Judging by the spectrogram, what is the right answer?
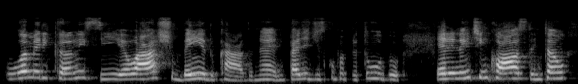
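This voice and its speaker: A young woman with a Brazilian accent chats casually as a podcast host, her voice sitting noticeably high. She talks in a lively, anecdotal way and briefly acts out the people she is describing. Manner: chatty and lively, acting out quoted people in passing. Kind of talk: casual chat.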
